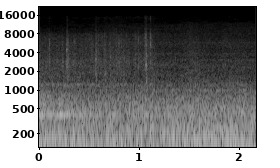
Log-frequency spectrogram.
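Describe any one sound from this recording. A burst of fire crackles and roars briefly.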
